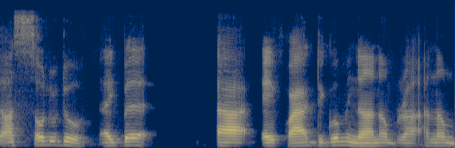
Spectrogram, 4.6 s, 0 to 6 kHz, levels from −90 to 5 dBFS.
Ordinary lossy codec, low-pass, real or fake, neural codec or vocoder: none; 5.4 kHz; fake; codec, 16 kHz, 1 kbps, X-Codec, HuBERT features, trained on LibriSpeech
